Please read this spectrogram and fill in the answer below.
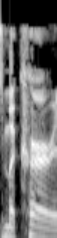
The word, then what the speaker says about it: Maker: There has been some debate, but my understanding is McCurr is the correct pronunciation.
